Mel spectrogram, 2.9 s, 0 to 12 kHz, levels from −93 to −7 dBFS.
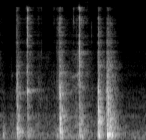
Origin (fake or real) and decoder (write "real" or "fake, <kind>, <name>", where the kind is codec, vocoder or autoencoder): fake, codec, SNAC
